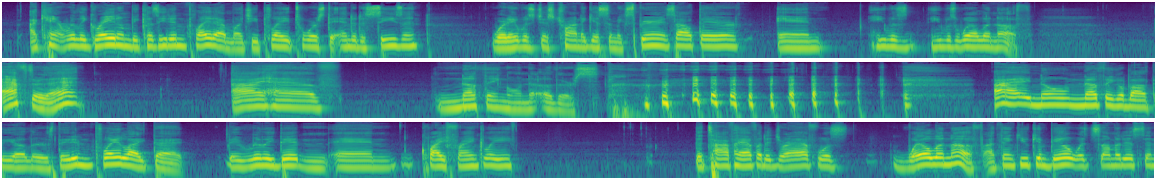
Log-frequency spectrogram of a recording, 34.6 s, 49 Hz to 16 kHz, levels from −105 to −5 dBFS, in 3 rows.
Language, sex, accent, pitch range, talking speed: English, male, American, 145-185 Hz, 140 wpm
